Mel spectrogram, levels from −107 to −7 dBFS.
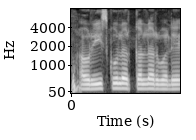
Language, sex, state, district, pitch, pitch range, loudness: Halbi, male, Chhattisgarh, Bastar, 165 Hz, 160-175 Hz, -21 LUFS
